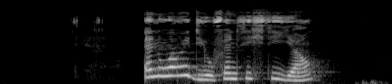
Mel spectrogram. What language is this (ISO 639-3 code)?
kab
